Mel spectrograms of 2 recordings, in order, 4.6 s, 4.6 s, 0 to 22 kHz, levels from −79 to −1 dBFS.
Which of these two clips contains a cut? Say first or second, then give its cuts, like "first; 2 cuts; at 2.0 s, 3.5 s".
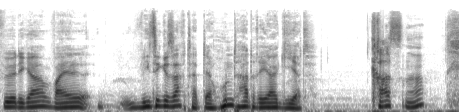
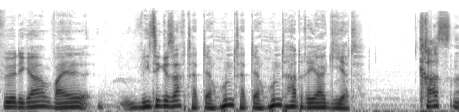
second; 1 cut; at 2.4 s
